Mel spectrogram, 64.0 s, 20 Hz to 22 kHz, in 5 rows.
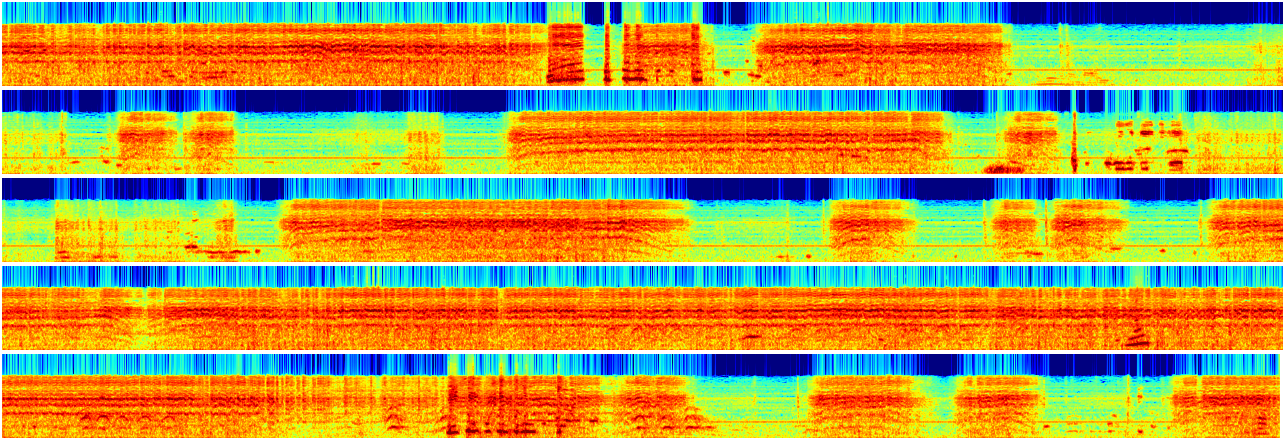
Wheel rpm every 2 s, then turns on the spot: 160, 160, 70, 80, 110, 0, 20, 10, 20, 150, 140, 20, 20, 20, 110, 150, 20, 20, 40, 130, 150, 160, 160, 160, 160, 160, 160, 160, 120, 50, 50, 60.
22-28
